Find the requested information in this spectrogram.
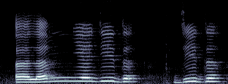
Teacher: terdapat hukum bacaan qalqalah sugra karena dal mati di tengah-tengah kalimat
